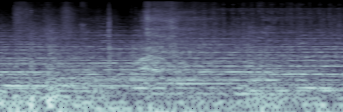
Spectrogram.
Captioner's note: growling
